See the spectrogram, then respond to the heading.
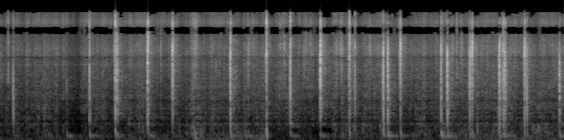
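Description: Fingers twist and pop a gathered fold of a clear plastic bubble wrap sheet, giving roughly twenty sharp, bright pops spread irregularly across about seven seconds. Each pop is a dry, high snap with almost no ring or low end, over a soft crackling rustle of the plastic between them.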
